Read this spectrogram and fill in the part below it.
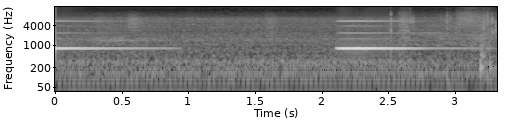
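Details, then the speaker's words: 2012 Honda Civic with about 60,000 miles, airbag missing: single clear chime repeating about every two seconds in a quiet cabin with the check airbag system light on, staying until the airbag is fixed. "check airbag system and now it's gonna start making that sound a little bell sound and he won't go away see that sound and that he's gonna stay there until you fixed that airbag"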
